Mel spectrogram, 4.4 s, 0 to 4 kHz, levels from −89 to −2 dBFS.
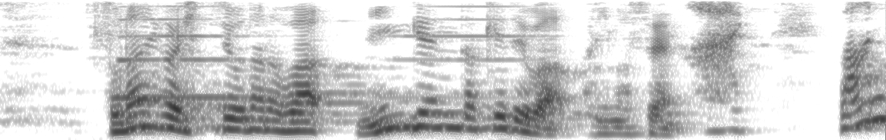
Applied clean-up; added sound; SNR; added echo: classical method WPE with log-MMSE.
